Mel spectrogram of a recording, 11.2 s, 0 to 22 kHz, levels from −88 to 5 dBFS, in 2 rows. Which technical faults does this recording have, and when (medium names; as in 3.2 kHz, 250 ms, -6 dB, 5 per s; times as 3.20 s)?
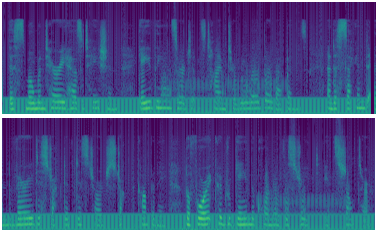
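buzz 50 Hz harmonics 11 -34 dBFS
crackle 180 per s -34 dBFS
2.37–4.30 s: clipped -26.5 dBFS
5.52–5.58 s: dropout 60 ms
9.42–10.84 s: clipped -27.5 dBFS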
